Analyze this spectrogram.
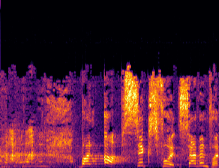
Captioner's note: laughter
